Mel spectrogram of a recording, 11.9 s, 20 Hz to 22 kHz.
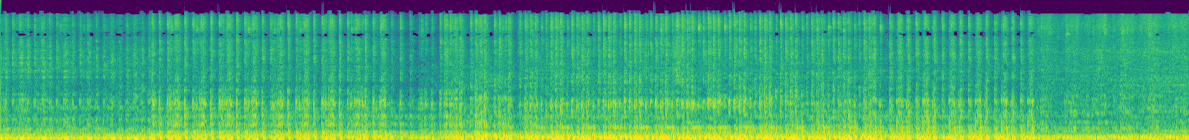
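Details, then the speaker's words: Abandoned wrecked Chevrolet Camaro ZL1 with LSA V8, aftermarket mods and a cam, at a tow yard: deep, strong idle with choppy cam lope, no knocks or ticks; sounds like a very healthy motor, leak-down test planned. "great mods on it sounds like a very healthy motor obviously we'll get it back to the shop we'll leak it down and we'll see what it comes back with"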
